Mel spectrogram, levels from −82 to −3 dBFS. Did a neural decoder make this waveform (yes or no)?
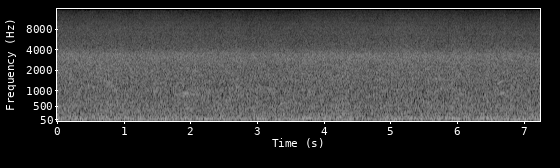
no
